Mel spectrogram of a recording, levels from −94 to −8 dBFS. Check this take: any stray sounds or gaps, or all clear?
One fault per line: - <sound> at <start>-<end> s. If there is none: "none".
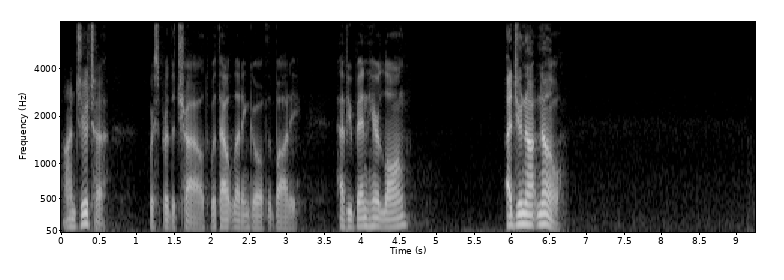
none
